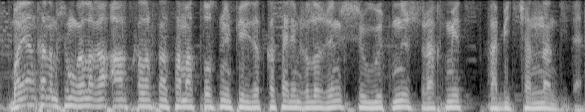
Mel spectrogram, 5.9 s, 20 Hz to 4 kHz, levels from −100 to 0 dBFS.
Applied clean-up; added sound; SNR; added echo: none; none; none; none.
